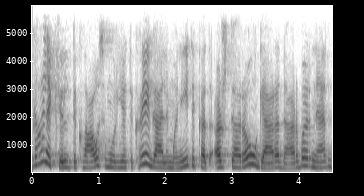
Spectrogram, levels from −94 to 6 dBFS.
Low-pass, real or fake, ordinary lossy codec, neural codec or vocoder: 5.4 kHz; real; Opus, 24 kbps; none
